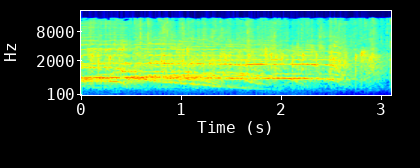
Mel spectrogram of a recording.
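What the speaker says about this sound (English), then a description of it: "Let's give them a round of applause" A stand-up comedy audience breaks into loud, sustained applause with some cheering for a comedian at a joke-off competition, a dense wall of clapping that holds steady before starting to thin out at the end.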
